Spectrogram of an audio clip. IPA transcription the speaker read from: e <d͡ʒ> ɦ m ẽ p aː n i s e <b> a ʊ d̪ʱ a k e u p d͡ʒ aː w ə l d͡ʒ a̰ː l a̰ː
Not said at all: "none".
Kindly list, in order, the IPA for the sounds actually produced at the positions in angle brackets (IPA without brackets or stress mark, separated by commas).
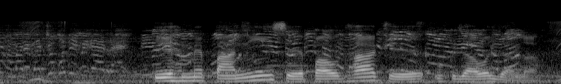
none, p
